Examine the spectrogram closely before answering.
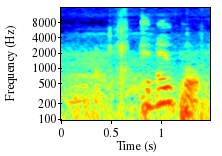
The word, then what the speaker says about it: Knuppel: And in 1892, he married, this is Vic now, Ida Knuppel, and they had 8 children. Knuppel, okay. They did pronounce the K on that, okay.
